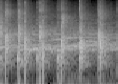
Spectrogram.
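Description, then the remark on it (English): A small group of people clapping, sharp overlapping claps in a brisk, steady rhythm with no talking over them. “Come on, can we clap it up, bro?”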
